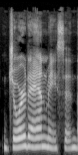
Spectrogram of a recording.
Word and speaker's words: Jordaan Mason: Jordaan Mason, that is how you say Jordan's name.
